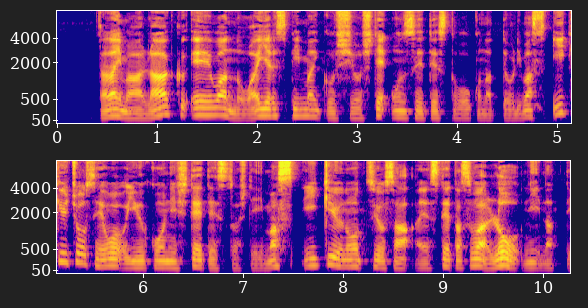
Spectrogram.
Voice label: EQ Low; Hollyland Lark A1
